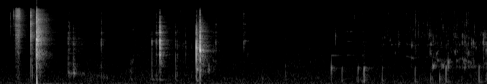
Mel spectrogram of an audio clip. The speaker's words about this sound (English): Crack open the next beer while we're at. Sorry, just to pause quickly. We're having a uh, Badger Brewery Tanglefoot, which is a classic golden ale, uh, and Badger is brewed in Dorset. Um, pre silence for the crack. Pre silence for the crack.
